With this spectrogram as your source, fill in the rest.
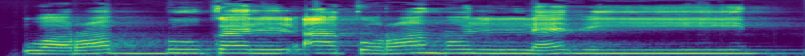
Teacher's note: اب یہاں پر دیکھیں، یہاں پر اگر وقف کرتے ہیں تو الذی پڑھیں گے، اگر یہاں پر وقف نہیں کرتے تو ملذی پڑھیں گے۔ میم کو لام کے ساتھ ملائیں گے۔ وَرَبُّكَ الْأَكْرَمُ الَّذِي، ایسے پڑھیں گے۔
